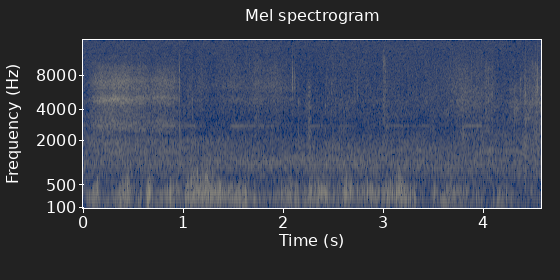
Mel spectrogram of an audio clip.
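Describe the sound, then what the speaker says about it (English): Gusty wind buffeting the microphone at an outdoor archery range, loud rumbling bursts rising and easing in irregular waves. "The wind has picked up as well"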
